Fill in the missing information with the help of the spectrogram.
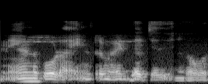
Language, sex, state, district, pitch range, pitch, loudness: Telugu, male, Andhra Pradesh, Guntur, 105-130 Hz, 120 Hz, -17 LUFS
